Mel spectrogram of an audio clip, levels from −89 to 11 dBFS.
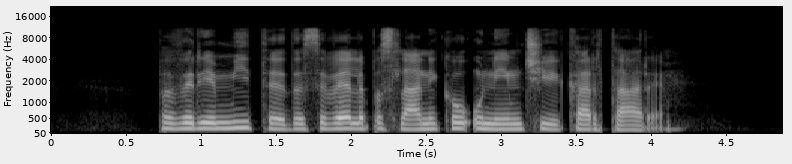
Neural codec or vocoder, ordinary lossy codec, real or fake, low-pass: none; none; real; 10.8 kHz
